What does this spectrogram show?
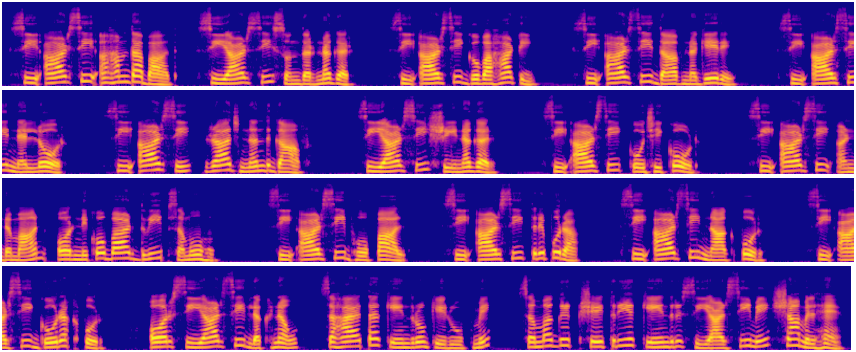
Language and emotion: Hindi, neutral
